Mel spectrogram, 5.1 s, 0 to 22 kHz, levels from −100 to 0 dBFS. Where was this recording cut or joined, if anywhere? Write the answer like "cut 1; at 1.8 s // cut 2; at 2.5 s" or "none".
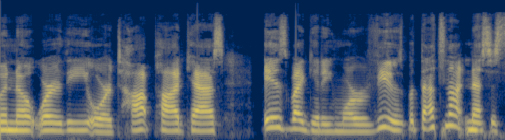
none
